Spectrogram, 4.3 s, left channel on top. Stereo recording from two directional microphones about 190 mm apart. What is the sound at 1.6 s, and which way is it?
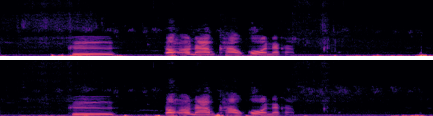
A man's voice, centre (ahead or behind).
